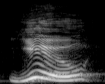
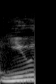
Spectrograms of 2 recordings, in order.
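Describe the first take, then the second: First: You hit hard and much louder; stress on You. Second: Said in the usual way. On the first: Shown as a demonstration. Pastor showing Jesus's emphatic You, loud stress. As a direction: punch the word You like Jesus pointing. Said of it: "That means he's going". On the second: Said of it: "is emphatic".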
